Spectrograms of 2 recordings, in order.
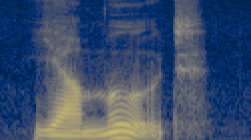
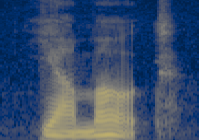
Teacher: So in the indicative, yamut, he will die, we find that the shuruk reduces to a holum, and the jussive is spelled yamot.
